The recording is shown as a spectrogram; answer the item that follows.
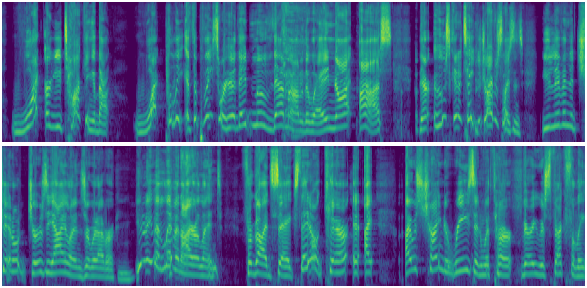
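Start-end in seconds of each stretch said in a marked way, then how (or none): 0.1-13.9 worked-up, heated, screaming voice. Speaker retelling yelling at a woman from the back of a station wagon, retelling screaming at a woman. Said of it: "And I'm screaming at this woman".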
